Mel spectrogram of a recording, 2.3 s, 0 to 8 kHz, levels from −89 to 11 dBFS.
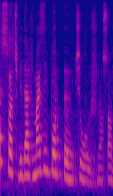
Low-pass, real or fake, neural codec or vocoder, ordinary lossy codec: none; fake; codec, 16 kHz, 0.8 kbps, ZipCodec; none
